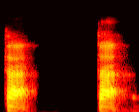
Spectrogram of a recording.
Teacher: ta itu dia mengalir aliran udara, makanya ta ini termasuk yang memiliki sifat hamas.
